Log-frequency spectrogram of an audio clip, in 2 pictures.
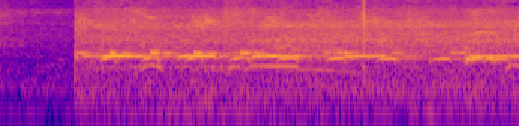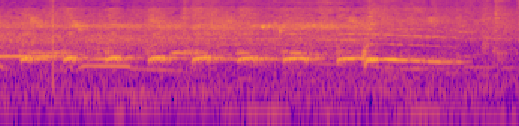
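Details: Male zebra dove, Bangkok perkutut type, singing to stimulate a female: a long run of rapid, clipped cooing notes, about three per second, steady in pitch with brief bubbling flourishes, over faint background hiss.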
